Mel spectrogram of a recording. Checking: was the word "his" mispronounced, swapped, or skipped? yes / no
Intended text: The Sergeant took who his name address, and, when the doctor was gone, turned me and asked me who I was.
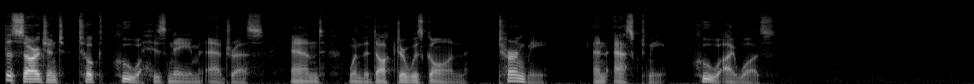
no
